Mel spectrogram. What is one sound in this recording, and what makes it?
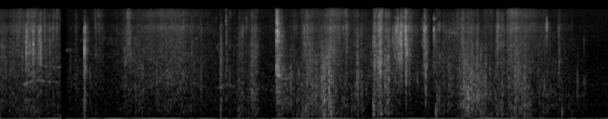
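A plastic tarp rustles and flaps as it is shaken out.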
